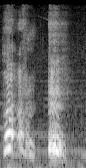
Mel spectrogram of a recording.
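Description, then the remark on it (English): A voice acts out a gagging cough and throat clearing: a rough, voiced double burst, a brief pause, then one more harsh cough, fairly loud with no talking. “The moment it hit his tongue, he gagged, swallowed it, and started coughing.”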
